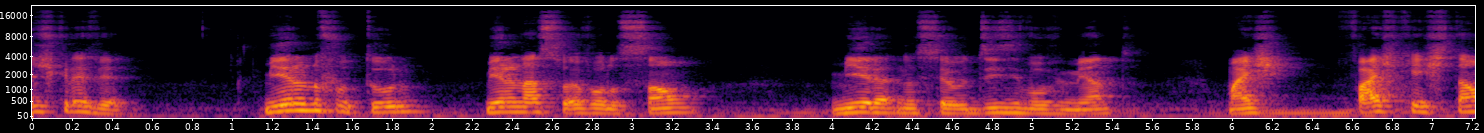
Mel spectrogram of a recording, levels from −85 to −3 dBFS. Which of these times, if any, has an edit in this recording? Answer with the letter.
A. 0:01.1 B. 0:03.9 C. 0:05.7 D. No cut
A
